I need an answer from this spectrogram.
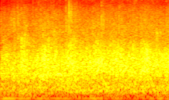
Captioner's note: applause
